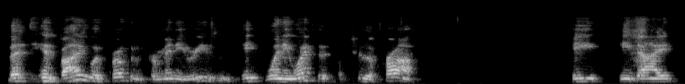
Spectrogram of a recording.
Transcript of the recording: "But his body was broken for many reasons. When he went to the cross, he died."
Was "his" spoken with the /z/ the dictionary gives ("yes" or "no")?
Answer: yes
